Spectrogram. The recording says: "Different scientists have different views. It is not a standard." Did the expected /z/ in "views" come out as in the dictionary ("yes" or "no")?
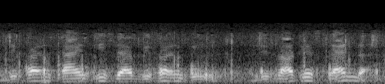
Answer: no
